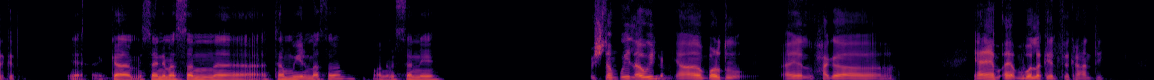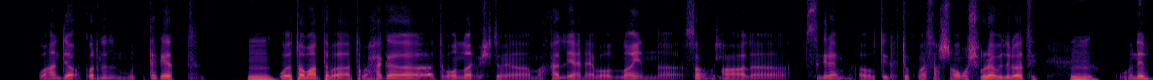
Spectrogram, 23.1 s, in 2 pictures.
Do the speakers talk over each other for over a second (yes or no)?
no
